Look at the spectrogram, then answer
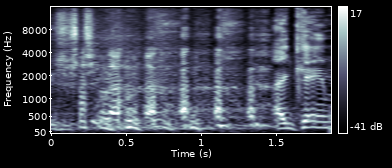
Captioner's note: men laughing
